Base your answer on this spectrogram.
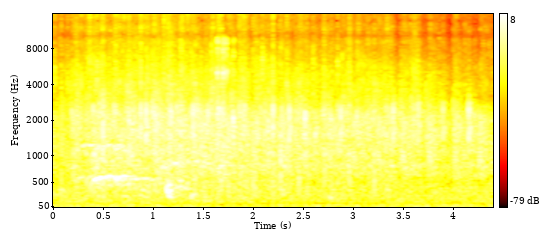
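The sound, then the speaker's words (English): Audience applause welcoming two guests onto a stage at an event in Seoul: dense, steady clapping from many hands that holds at an even level throughout, without speech. “두 주인공을 무대 위로 모셔보겠습니다. 여러분, 뜨거운 박수로 환영해 주시기 바랍니다.”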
